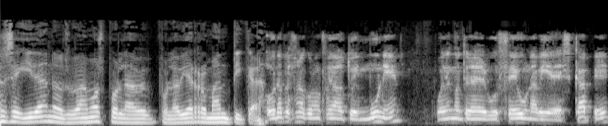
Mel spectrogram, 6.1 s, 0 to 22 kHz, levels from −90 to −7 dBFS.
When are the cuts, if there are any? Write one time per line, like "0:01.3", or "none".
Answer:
0:02.6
